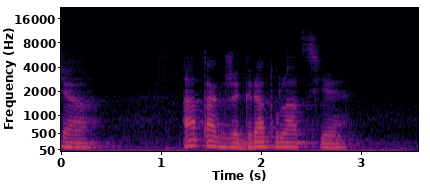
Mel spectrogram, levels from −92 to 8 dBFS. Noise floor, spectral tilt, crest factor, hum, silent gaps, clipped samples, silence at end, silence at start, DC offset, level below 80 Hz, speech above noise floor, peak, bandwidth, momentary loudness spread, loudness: -64 dBFS; -7.5 dB/octave; 20 dB; none; none; under 0.1%; 0.05 s; 0 s; under 0.1%; -66 dBFS; 22 dB; -24 dBFS; 11 kHz; 10 LU; -43 LUFS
